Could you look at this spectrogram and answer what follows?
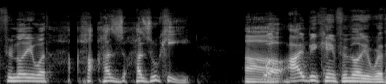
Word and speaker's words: Hazuki: Well, it's pronounced Hazuki.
